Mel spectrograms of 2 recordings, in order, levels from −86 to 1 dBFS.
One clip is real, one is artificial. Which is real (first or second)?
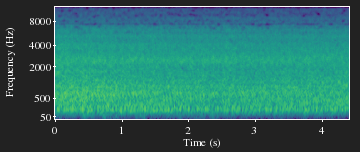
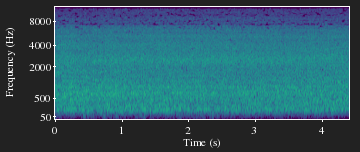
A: second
